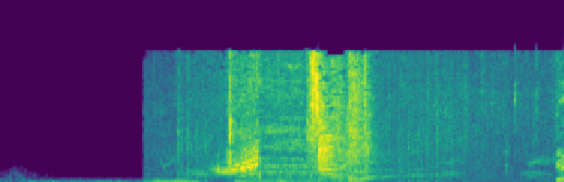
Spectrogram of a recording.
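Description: A man shouts.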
